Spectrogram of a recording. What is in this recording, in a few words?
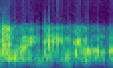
retreat, combine officer vo; Half Life Alyx; Half Life Model Pack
